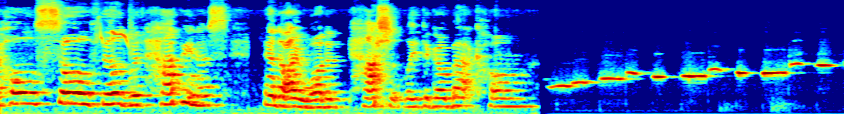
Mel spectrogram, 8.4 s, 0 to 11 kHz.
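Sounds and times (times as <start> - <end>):
speech: 0.2 - 5.4
person whistling a tune: 5.4 - 8.4.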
